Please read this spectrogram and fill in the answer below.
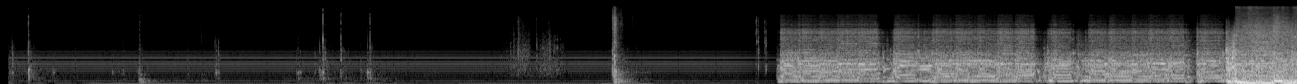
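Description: A steady electrical hum with scattered clicks and knocks of objects being handled on a table. About eight seconds in, a loud wall of distorted, noisy music starts abruptly, breaking off briefly a few times.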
